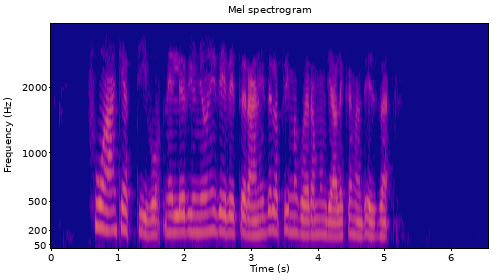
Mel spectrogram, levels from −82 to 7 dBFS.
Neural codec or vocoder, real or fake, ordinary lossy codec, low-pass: none; real; Opus, 24 kbps; 3.6 kHz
